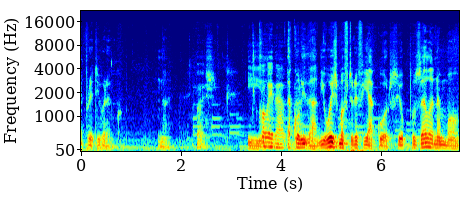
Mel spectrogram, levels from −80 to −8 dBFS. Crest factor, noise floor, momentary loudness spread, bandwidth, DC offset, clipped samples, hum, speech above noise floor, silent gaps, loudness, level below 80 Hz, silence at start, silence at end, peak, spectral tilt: 20 dB; -42 dBFS; 23 LU; 16.5 kHz; under 0.1%; under 0.1%; none; 22 dB; none; -19 LUFS; -40 dBFS; 0 s; 0 s; 0 dBFS; -7 dB/octave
